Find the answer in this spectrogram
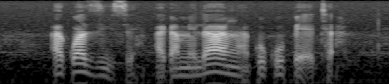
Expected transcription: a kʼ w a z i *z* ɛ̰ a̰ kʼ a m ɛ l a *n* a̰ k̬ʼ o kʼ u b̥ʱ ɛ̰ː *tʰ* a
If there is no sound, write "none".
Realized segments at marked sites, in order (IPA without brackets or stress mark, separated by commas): s, ŋ, tʰ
